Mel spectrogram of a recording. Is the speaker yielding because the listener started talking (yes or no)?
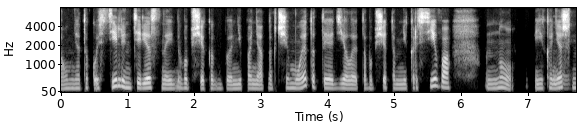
no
